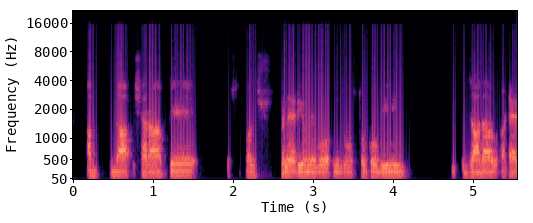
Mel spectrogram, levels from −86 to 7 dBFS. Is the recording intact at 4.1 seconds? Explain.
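No. A block size mismatch (truncated) runs through the whole clip, so at 4.1 s the tail of each block is discarded, which fits 1024-sample blocks. The speech buzzes at 54.4 Hz and runs 1.16 times fast at near-normal pitch.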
